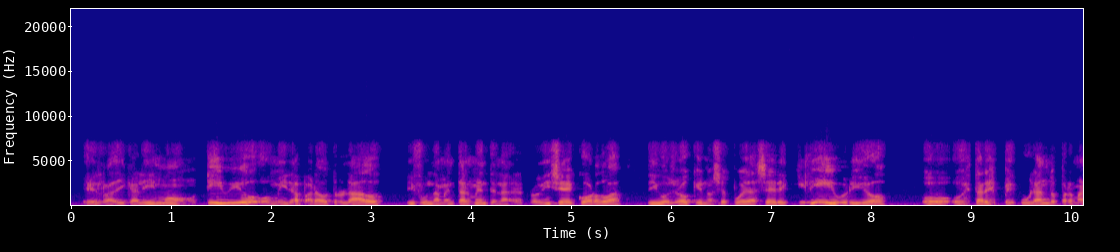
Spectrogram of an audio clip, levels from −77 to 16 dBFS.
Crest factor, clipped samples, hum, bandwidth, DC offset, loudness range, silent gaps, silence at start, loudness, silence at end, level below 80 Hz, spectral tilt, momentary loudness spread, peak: 16 dB; under 0.1%; none; 7.6 kHz; under 0.1%; 2 LU; none; 0.1 s; -22 LUFS; 0 s; -62 dBFS; -5.5 dB/octave; 8 LU; -6 dBFS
